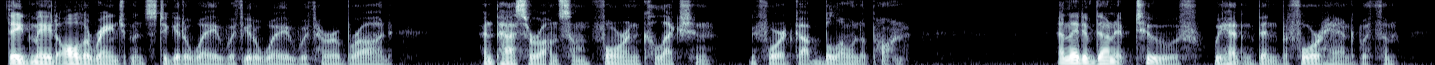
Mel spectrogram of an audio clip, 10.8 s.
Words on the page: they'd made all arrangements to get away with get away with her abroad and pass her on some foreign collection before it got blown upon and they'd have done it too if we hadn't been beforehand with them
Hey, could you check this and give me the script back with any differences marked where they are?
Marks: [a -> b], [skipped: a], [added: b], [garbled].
they'd made all arrangements to get away with get away with her abroad and pass her on some foreign collection before it got blown upon and they'd have done it too if we hadn't been beforehand with them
